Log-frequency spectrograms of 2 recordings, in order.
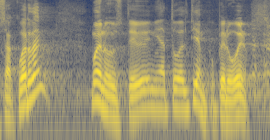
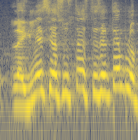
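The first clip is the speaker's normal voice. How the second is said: laughing while preaching; 10 semitones higher, faster than usual. Real, not acted. Preacher laughing over his point.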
